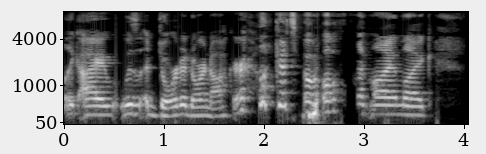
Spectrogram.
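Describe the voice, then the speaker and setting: With an American accent, a woman speaks at a fairly high pitch with ordinary pitch variation. Her tone is bright and sharp. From US Mid-Atlantic, Baltimore/Washington DC area. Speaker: arts fundraiser. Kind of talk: interview.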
